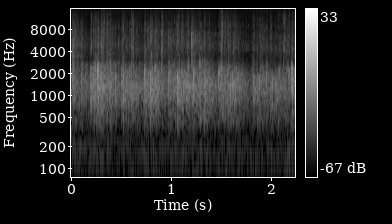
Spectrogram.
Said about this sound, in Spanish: ¿Quién le da un fuerte aplauso al Señor por eso?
